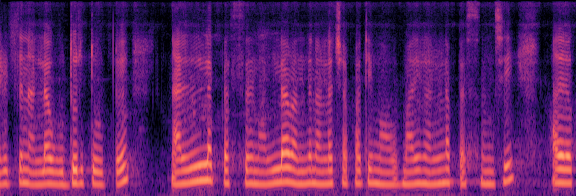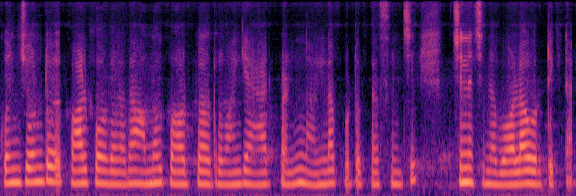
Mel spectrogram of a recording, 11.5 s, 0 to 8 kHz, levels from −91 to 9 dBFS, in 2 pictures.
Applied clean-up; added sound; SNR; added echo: neural separator model SepFormer DNS4.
